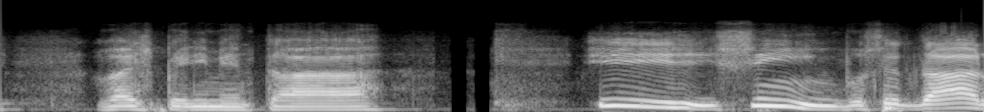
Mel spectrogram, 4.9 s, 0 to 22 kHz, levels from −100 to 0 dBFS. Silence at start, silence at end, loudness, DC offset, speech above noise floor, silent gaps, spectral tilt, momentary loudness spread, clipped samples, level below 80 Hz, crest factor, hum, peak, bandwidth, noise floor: 0 s; 0 s; -15 LUFS; under 0.1%; 32 dB; none; -7 dB/octave; 7 LU; under 0.1%; -44 dBFS; 16 dB; none; 0 dBFS; 7.2 kHz; -46 dBFS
